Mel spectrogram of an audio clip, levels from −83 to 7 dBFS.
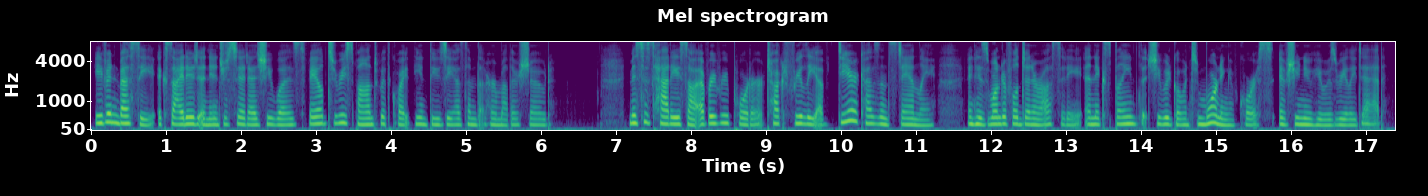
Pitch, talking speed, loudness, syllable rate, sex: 215 Hz, 175 wpm, -19 LUFS, 5.5 syllables/s, female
